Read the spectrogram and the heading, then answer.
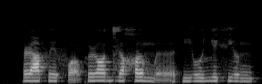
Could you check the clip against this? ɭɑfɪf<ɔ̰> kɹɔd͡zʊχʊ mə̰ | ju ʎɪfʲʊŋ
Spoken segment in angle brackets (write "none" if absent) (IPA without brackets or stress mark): ɔ̰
